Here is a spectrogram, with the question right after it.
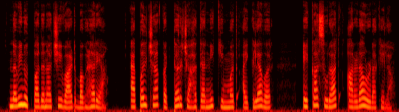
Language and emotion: Marathi, sad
